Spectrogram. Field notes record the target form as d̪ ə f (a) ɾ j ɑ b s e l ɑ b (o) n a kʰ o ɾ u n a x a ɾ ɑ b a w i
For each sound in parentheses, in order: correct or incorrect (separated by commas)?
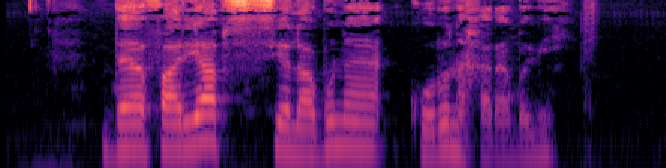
incorrect, incorrect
